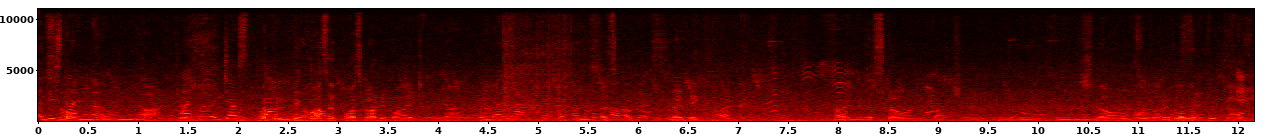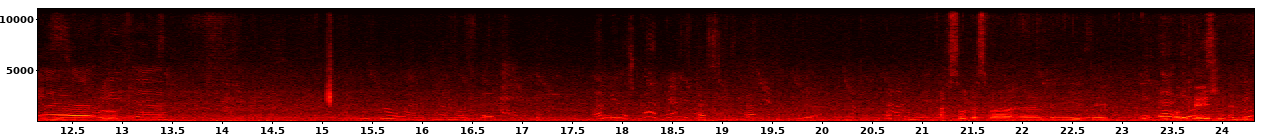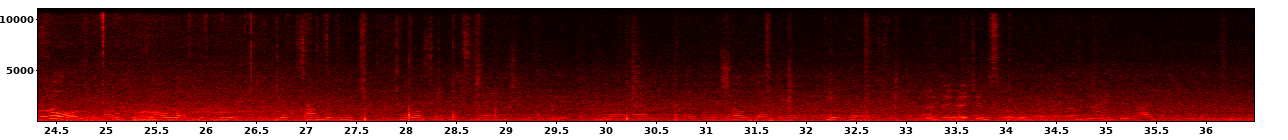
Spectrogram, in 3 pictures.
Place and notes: {"title": "Trg Evrope/Piazza Transalpina - Random tourists conversation", "date": "2017-06-09 10:30:00", "description": "Random tourists conversation with one leg in Slovenia and the other in Italy", "latitude": "45.96", "longitude": "13.63", "altitude": "91", "timezone": "Europe/Ljubljana"}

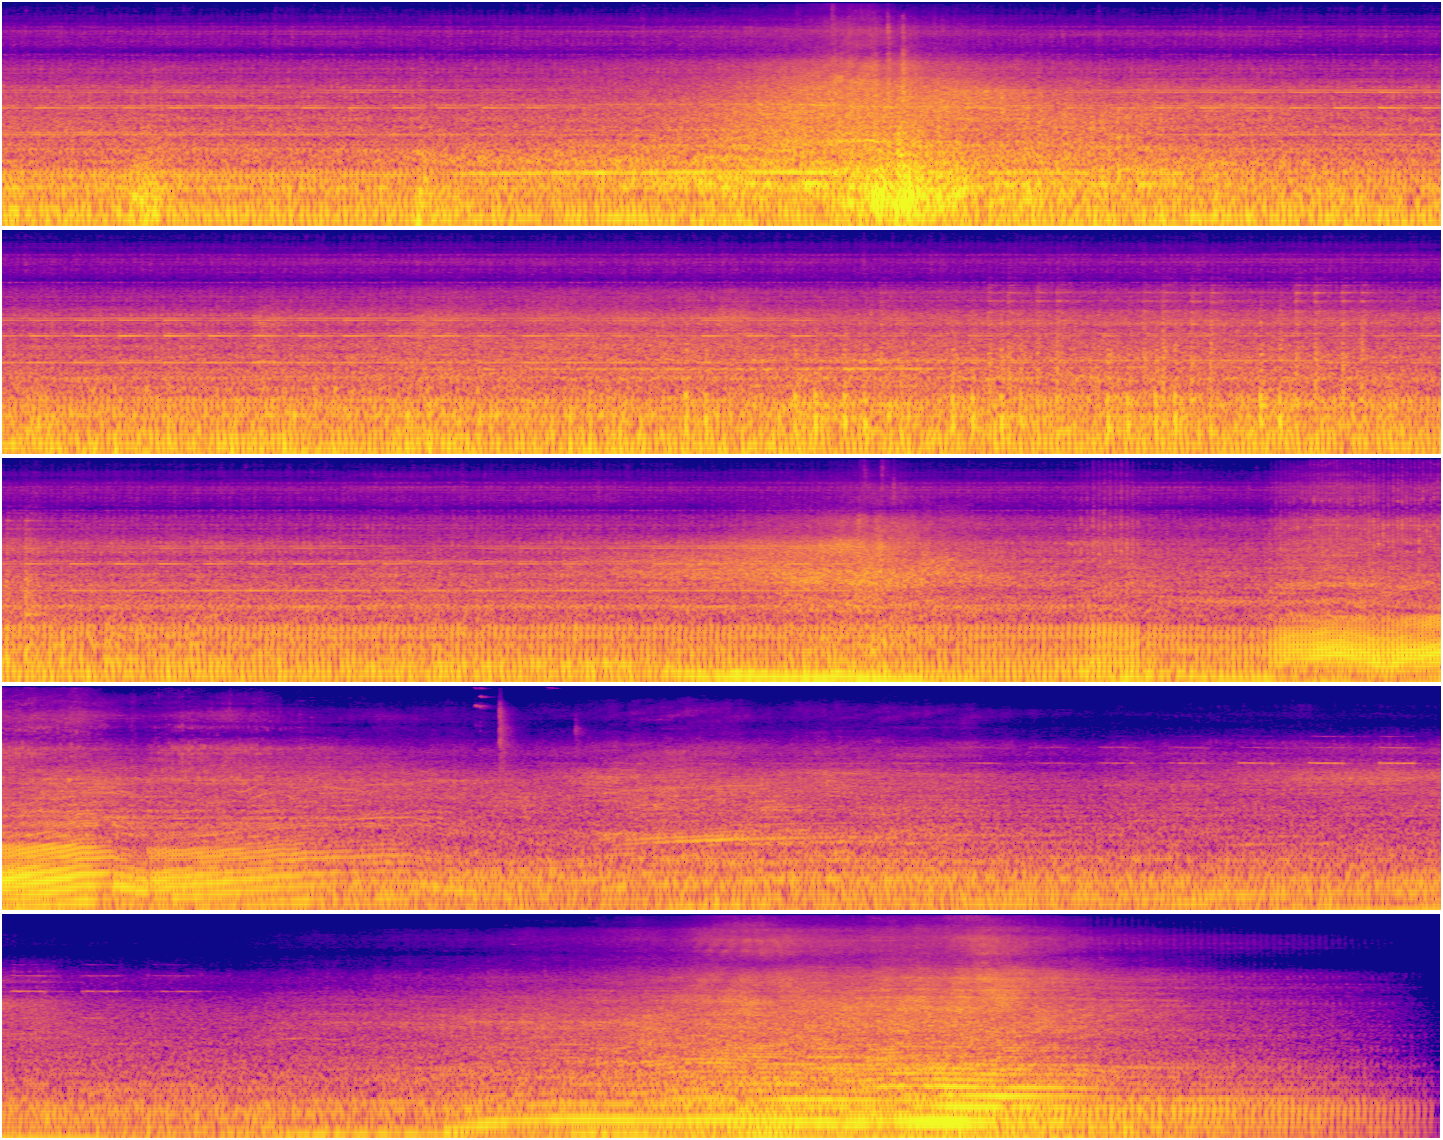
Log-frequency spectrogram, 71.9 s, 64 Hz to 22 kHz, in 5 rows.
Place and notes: {"title": "Sugang Rd., Su'ao Township - Trains traveling through", "date": "2014-07-28 14:00:00", "description": "At the roadside, Traffic Sound, Hot weather, Trains traveling through", "latitude": "24.59", "longitude": "121.84", "altitude": "12", "timezone": "Asia/Taipei"}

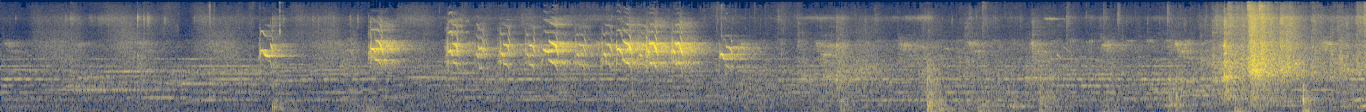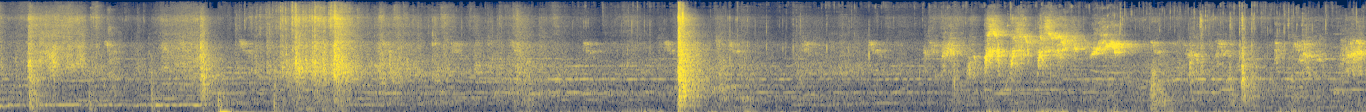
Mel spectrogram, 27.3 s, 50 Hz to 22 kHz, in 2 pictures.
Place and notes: {"title": "Parikrama Marg, Keshi Ghat, Vrindavan, Uttar Pradesh, Indien - at night in Vrindavan", "date": "1996-03-04 22:30:00", "description": "a magical night in Vrindavan, staying on the roof of a small temple and enjoy listening ..recorded with a sony dat and early OKM mics.", "latitude": "27.59", "longitude": "77.70", "altitude": "179", "timezone": "Asia/Kolkata"}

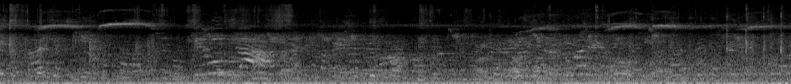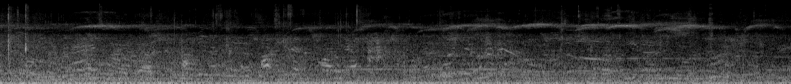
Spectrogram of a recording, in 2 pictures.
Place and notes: {"title": "Ostrów Tumski, Wrocław, Poland - (827 BI) Flute, bells, swifts", "date": "2021-07-10 15:06:00", "description": "Recording of walkthrough Ostrów Tumski with a flute player, swarming swifts and some bells.\nRecorded supposedly on the Sennheiser Ambeo headset on an iPhone.", "latitude": "51.11", "longitude": "17.05", "altitude": "124", "timezone": "Europe/Warsaw"}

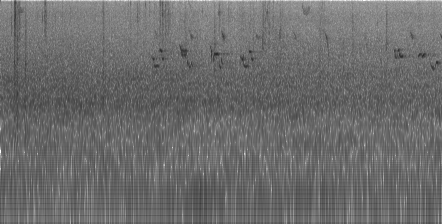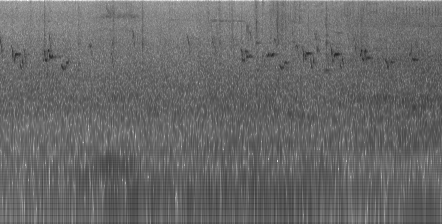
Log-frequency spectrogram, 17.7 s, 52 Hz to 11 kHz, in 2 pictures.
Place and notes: {"title": "Ave Tunnel, New York, NY, USA - A bird singing in the United Nations front garden.", "date": "2022-04-01 15:50:00", "description": "A bird is singing on top of a tree in the United Nations Headquarters front garden amidst the sound of traffic.", "latitude": "40.75", "longitude": "-73.97", "altitude": "15", "timezone": "America/New_York"}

